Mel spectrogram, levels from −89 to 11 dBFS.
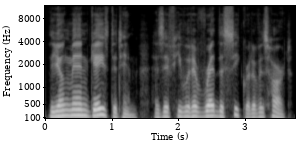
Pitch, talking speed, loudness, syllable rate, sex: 140 Hz, 270 wpm, -17 LUFS, 5.4 syllables/s, male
